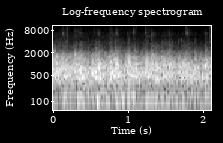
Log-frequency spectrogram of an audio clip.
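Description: Audience applause, a steady dense sound with no break, right after the talk ends.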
